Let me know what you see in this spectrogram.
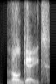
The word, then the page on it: Vulgate: British English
